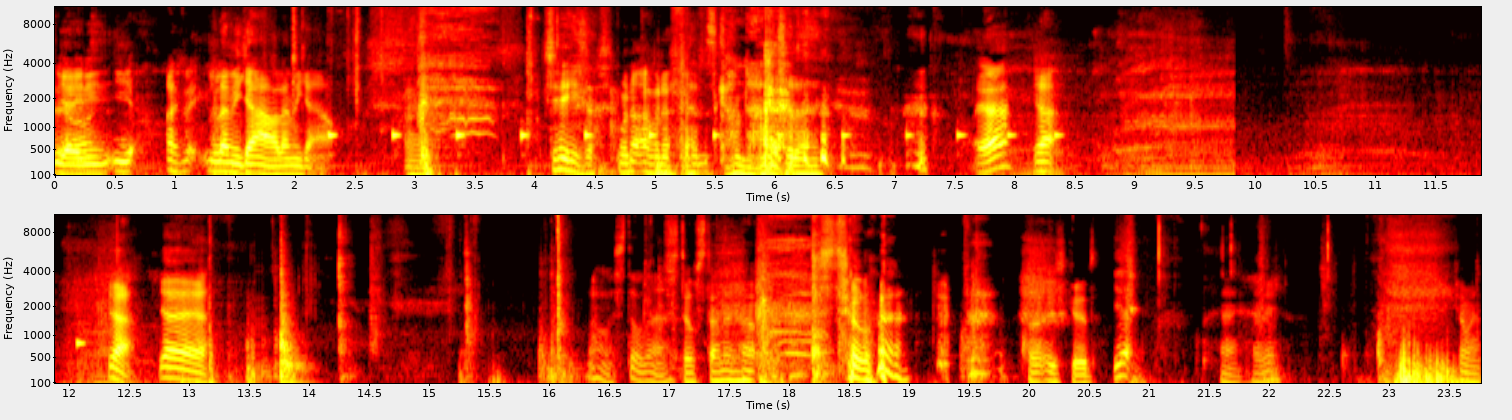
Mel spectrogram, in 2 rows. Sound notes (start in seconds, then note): 12.0 beeping; 18.1 laughing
